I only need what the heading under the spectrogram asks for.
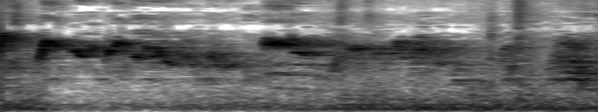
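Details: Red-whiskered bulbul kept as a caged competition bird delivers clear, high, whistled and warbled notes in quick succession, a loud phrase opening, then another strong phrase a second later, with a few clicks.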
